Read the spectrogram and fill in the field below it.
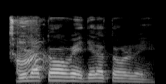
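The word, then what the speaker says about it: Dela Torre: Mora de la De la Torre.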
